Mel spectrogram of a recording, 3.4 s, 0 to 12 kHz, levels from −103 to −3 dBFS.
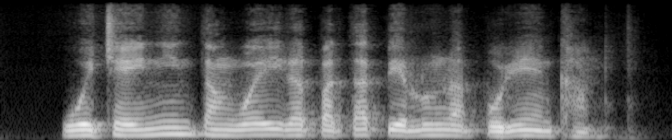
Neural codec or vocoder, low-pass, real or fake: codec, 16 kHz in and 24 kHz out, 0.9 kbps, LongCat-Audio-Codec, fine tuned four codebook decoder; 10.8 kHz; fake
